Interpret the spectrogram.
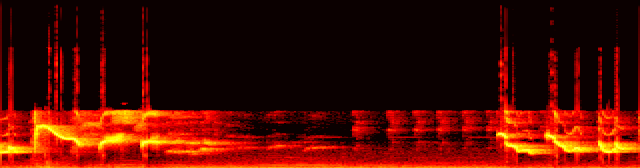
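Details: White-rumped shama in energetic 'gacor' song used as training master: high slurred whistles tumbling downward, a quiet pause, then a fresh run of bright descending whistled notes.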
